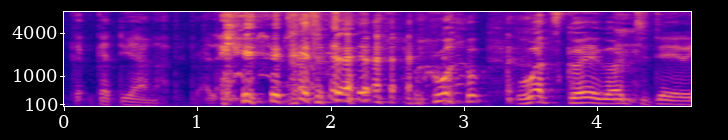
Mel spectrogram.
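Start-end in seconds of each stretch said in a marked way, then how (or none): 1.1-4.7 teasing through laughter, slow; a sibling mocking your outfit, laughing; laughing mock tease.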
